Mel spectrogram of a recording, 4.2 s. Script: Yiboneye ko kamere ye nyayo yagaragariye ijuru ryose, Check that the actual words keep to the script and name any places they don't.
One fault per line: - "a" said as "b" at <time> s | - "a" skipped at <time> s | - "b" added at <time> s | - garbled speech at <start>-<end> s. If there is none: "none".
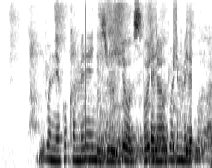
- "nyayo yagaragariye" skipped at 1.9 s
- garbled speech at 2.9-3.9 s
